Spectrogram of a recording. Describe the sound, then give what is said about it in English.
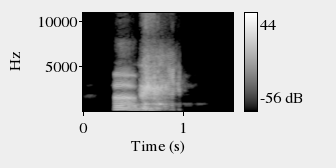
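A single loud sneeze: a quick rising intake with a tonal 'ah' that bursts into a sharp, noisy 'choo', then silence. “bless you. Excuse me.”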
